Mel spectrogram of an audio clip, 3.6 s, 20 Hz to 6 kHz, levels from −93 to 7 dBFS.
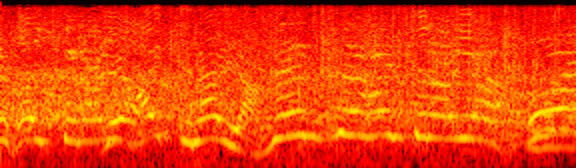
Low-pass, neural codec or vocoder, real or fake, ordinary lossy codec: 5.4 kHz; none; real; none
